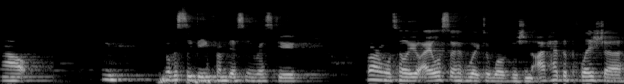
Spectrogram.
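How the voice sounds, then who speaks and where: A woman with a South Australian accent speaks at a fairly low pitch, her intonation fairly even and her tone dark and mellow. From Barossa Valley, South Australia. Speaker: charity worker giving a church talk. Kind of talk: sermon-style church talk. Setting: church.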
